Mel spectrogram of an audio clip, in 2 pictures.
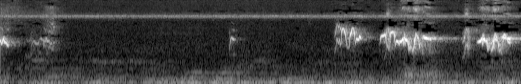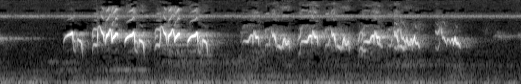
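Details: Sooty-headed bulbul, described as very vocal, recorded during bird trapping in Indonesia: a few isolated chirps, then clustered phrases of bubbly, rising notes in a quick series.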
